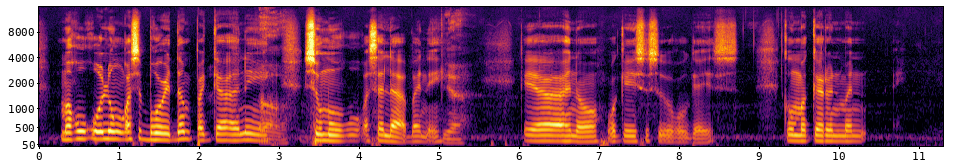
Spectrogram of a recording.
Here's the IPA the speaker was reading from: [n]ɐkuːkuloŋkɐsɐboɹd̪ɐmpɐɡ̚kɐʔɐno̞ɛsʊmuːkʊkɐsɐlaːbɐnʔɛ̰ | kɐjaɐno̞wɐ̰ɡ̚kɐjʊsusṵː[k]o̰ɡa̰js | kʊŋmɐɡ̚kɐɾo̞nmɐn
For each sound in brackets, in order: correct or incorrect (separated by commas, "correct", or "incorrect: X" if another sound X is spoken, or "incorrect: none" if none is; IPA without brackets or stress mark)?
incorrect: m, correct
